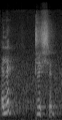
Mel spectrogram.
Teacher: you have to stress on the syllable tri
